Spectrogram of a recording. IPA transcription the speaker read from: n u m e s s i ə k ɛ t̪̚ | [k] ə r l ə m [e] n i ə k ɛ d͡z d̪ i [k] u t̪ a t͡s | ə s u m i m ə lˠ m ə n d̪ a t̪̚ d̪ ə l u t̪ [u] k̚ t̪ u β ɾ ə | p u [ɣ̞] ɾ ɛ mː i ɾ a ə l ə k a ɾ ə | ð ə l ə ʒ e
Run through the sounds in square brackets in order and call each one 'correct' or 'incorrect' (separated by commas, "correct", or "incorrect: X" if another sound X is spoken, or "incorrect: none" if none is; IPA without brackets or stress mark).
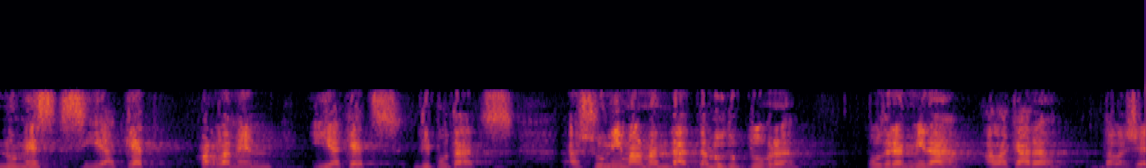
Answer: incorrect: p, correct, incorrect: p, correct, incorrect: ð̞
